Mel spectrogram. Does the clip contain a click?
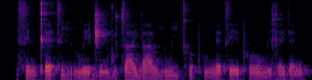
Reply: no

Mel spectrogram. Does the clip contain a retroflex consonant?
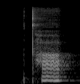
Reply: no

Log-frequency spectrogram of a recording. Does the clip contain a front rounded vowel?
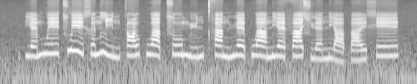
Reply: yes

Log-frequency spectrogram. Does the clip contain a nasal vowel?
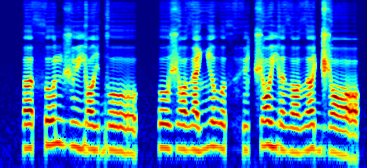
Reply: no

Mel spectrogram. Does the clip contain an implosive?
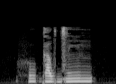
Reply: no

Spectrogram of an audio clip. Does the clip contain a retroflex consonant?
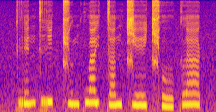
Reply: no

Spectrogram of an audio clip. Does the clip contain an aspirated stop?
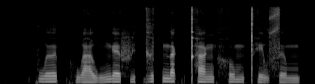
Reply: yes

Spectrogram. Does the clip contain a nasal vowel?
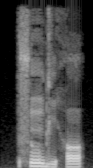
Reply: yes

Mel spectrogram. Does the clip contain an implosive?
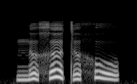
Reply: no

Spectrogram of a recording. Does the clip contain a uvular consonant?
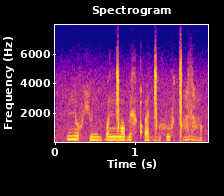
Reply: yes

